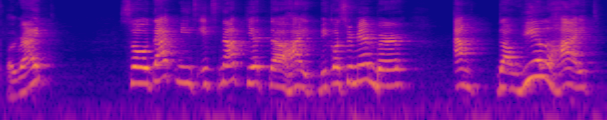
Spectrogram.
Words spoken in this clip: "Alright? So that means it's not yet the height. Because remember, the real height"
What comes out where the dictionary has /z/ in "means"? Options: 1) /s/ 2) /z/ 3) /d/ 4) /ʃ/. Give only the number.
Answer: 1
